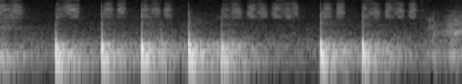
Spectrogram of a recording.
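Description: Numbers for a fifth-grade maths exercise written by hand on paper, with a run of distinct tapping pen strokes, each a crisp tick followed by a brief scratch, close and clear with no talking.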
